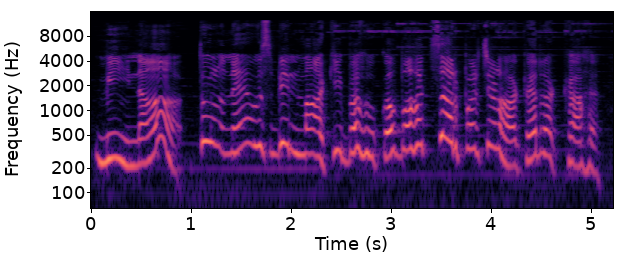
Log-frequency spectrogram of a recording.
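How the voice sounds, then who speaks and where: A woman's voice: high voice, animated, slow pace, faint music behind. A woman playing a meddling, judgmental middle-aged neighbour in a cartoon moral story. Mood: disapproving.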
